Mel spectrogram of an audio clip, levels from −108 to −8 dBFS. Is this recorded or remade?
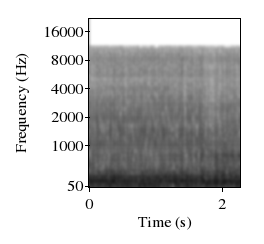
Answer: remade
